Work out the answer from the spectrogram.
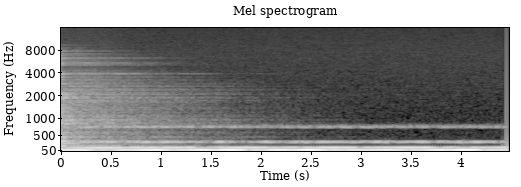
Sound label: bowww C2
